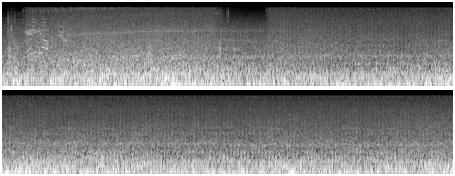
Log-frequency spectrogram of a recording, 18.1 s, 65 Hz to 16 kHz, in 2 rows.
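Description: A helicopter in the video game Metal Gear Solid 5: The Phantom Pain gains altitude, its rotor and engine a loud, steady drone that fills the whole stretch without pause.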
